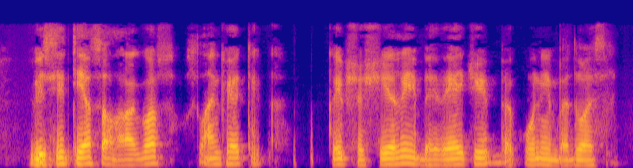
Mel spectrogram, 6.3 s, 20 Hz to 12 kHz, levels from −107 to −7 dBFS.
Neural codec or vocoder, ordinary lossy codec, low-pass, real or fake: codec, 16 kHz, 2 kbps, FreqCodec, larger model; MP3, 48 kbps; 7.2 kHz; fake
